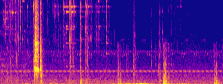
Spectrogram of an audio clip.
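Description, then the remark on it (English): A bunch of keys jingles and clinks in several quick bursts over a low rumbling background with faint knocks, as someone handles them before opening a heavy door to head in. “Well, folks, I have the keys to the kingdom, and I'm heading in.”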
